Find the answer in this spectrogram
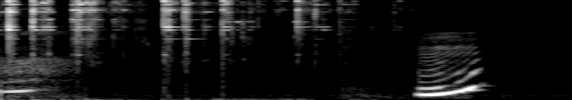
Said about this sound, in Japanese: なーに？鍵がいっぱいあるのに興奮しちゃった？そうですよ。番号つけて管理してるんです。じゃらじゃらって、すごい数でしょ？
